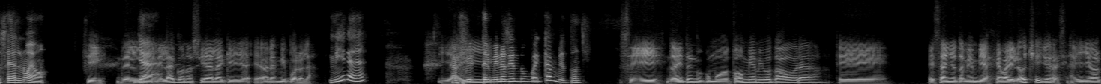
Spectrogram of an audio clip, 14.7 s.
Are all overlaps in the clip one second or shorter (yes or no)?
yes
